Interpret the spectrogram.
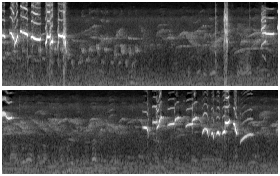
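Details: Oriental magpie-robin singing as a lure to provoke other birds: short bursts of bright whistled and slurred notes, separated by long quiet gaps, with a single sharp click in the middle.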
